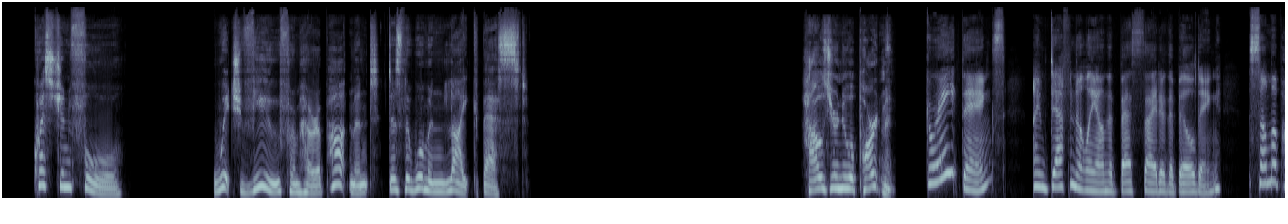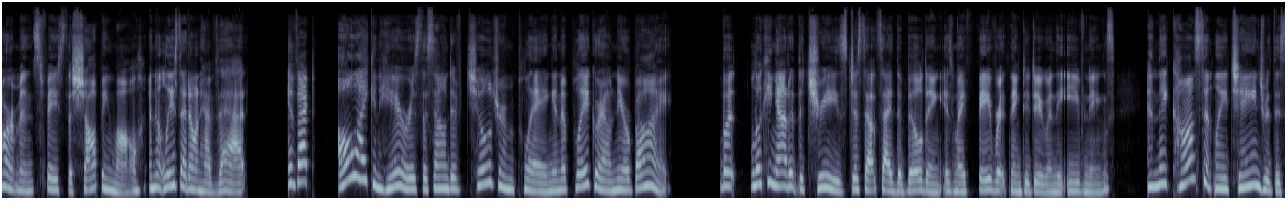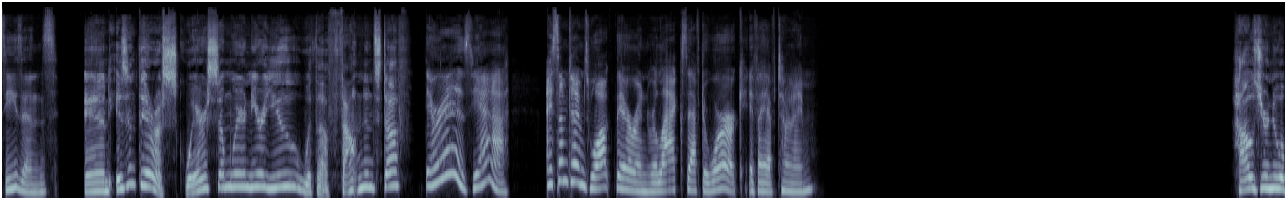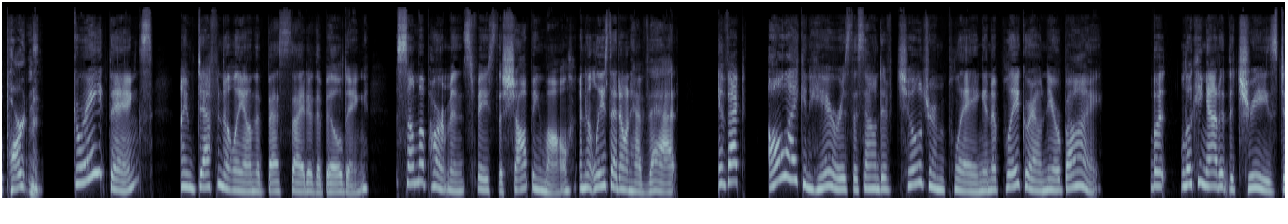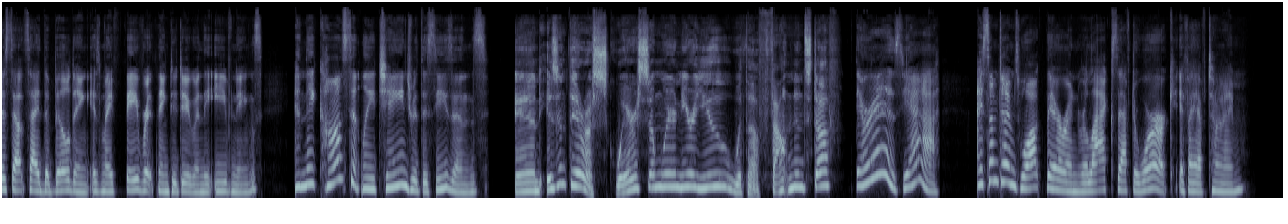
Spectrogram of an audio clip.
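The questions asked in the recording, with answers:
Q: Which view from her apartment does the woman like best?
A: the trees outside the building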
